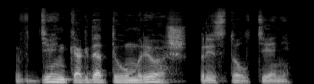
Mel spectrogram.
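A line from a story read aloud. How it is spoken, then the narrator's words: Quiet. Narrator (Russian): тихо сказал он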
